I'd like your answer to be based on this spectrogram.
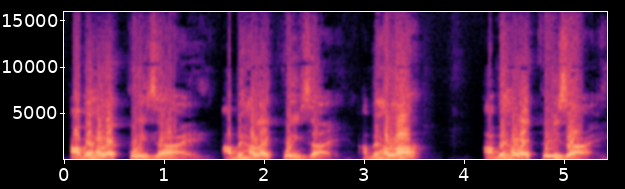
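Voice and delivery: a mild imitation of an Old Dhaka local; Old Dhaka dialect. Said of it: "তারা কইবে". (পুরান ঢাকার আঞ্চলিক টানে হালকা নকল)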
